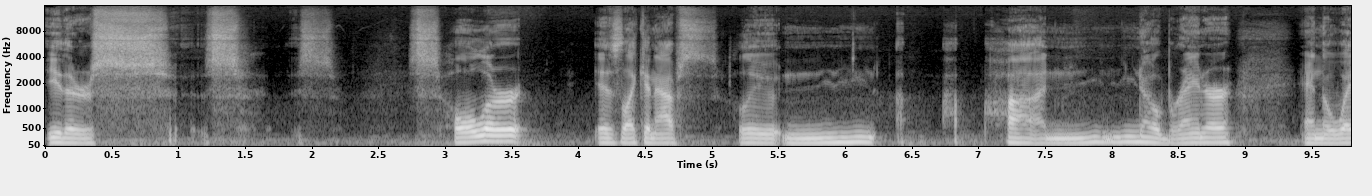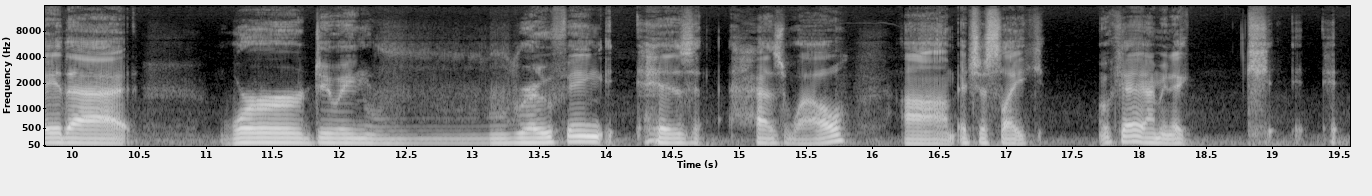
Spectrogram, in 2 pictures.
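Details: Man, 21, with a severe stutter since 4th grade; severity varies and is worse when he consciously processes what he says; stuttering.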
